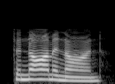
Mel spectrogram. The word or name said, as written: phenomenon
